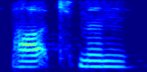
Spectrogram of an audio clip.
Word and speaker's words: Ottman: First name is Mary, M-A-R-Y. – Can I have your last name, please? – Ottman Bass, which is spelled O-T-T, M as in Mary, A, N as in Nancy.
